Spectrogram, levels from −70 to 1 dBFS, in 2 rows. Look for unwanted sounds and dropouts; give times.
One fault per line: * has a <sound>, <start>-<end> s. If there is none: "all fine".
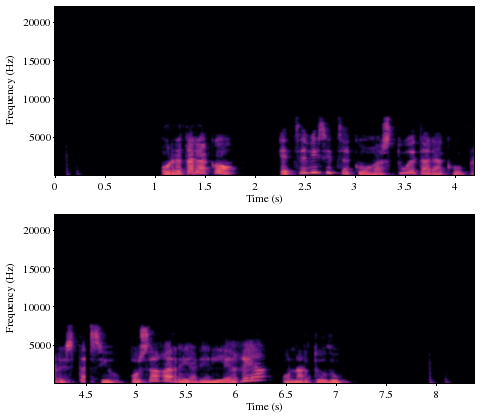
* has a dropout, 4.5-4.5 s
